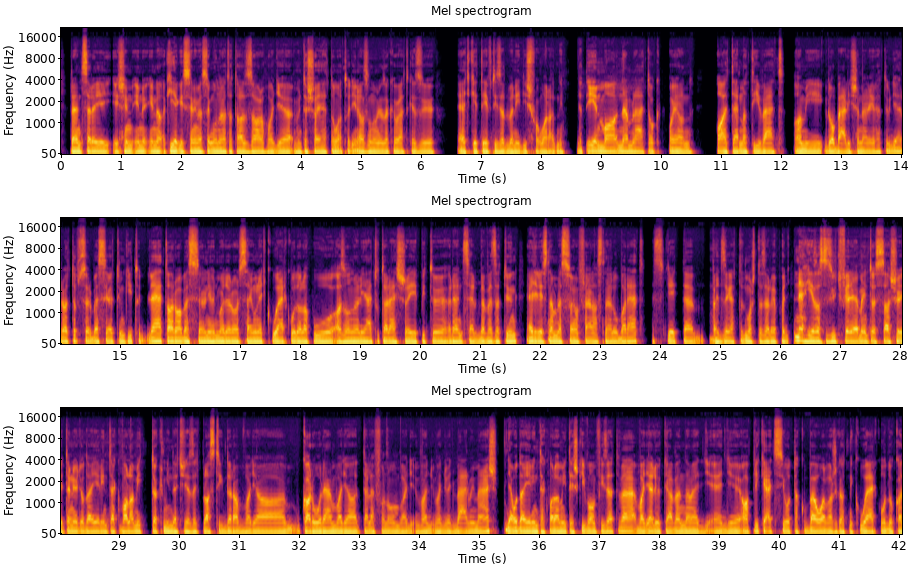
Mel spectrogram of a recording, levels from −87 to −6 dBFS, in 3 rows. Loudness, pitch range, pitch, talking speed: -16 LUFS, 95-100 Hz, 100 Hz, 165 wpm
